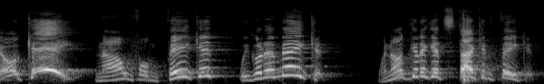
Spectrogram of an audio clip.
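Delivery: loud, high coach's shouting; retold screaming. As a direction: act out yelling to drive the trainee onward. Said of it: "screaming at each other".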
